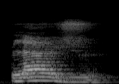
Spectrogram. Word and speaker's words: plage: Plage, ¿cómo suena esta letra? Los que saben el vocabulario, la Y. Plage, plage. No estoy pronunciando la G con la E, no.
